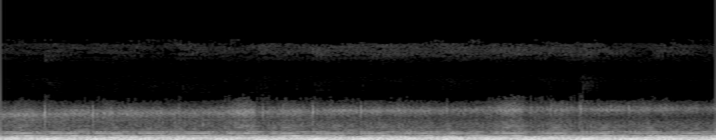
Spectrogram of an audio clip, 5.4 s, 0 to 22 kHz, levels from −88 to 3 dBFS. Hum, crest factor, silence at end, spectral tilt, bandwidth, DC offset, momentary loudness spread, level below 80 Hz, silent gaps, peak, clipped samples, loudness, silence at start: none; 12 dB; 0 s; -10.5 dB/octave; 6 kHz; under 0.1%; 2 LU; -24 dBFS; none; -2 dBFS; under 0.1%; -14 LUFS; 0 s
